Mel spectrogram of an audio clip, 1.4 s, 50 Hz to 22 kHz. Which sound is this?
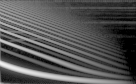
Instrument samples > Synths / Electronic
C BassPow OneShot 01
music, Electronic, Bass, Drum, Analog, Mod, Modified, Synth, Kit, 606, Vintage, DrumMachine, HiHat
